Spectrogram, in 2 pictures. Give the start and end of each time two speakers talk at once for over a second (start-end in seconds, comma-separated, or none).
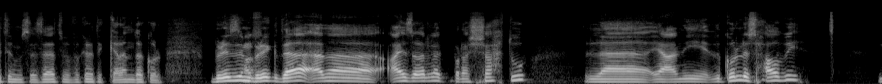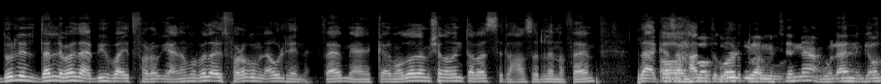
15.4-16.7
